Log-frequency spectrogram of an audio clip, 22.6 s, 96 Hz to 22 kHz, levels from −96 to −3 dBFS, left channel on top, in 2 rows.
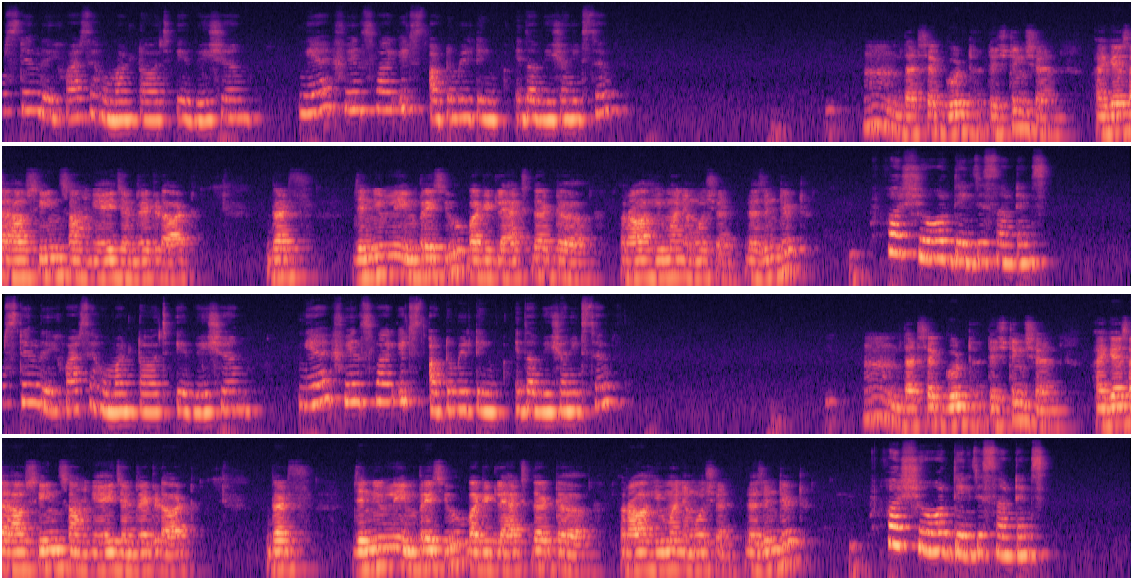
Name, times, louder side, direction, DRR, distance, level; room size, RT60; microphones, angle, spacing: voice 1, 0.0-2.5 3.0-6.1 20.1-21.7, right 2 dB, 85° right, 0.6 m, -26 dB
voice 2, 8.6-10.6 10.9-13.1 13.9-14.3 14.8-17.1 17.5-19.3, right 2 dB, 40° right, 0.8 m, -25 dB
3.0 x 2.5 x 2.2 m
head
